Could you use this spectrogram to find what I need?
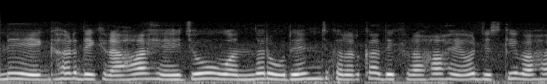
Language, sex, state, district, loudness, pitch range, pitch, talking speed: Hindi, female, Bihar, West Champaran, -14 LUFS, 225-255 Hz, 235 Hz, 185 wpm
